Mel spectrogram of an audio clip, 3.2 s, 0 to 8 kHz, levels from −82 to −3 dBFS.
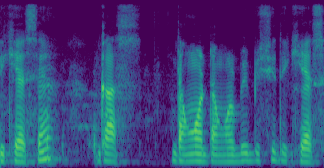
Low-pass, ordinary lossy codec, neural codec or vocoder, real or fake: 7.2 kHz; none; none; real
